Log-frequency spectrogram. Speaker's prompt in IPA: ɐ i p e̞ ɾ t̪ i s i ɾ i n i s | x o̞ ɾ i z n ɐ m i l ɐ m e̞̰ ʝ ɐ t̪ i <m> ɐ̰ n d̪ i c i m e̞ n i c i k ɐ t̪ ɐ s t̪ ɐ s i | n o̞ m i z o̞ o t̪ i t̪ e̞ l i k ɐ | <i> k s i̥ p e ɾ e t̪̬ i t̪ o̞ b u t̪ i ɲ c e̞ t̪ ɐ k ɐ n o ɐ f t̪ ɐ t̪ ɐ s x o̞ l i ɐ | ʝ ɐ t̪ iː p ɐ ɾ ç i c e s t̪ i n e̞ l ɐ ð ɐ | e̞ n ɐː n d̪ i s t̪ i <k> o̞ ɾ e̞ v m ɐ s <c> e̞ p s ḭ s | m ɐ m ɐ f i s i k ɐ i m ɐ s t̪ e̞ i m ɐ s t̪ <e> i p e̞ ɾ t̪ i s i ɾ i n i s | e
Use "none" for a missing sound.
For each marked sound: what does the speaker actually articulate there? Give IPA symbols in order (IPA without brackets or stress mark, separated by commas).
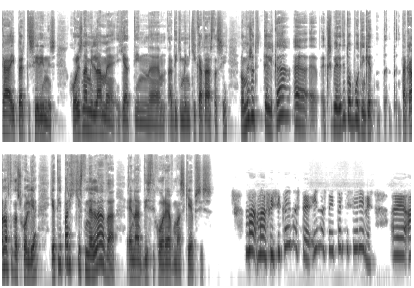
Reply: n, e, x, c, e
